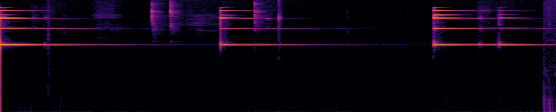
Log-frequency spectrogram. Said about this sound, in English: However, you do hear the bells just one last time about halfway through the night.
